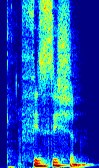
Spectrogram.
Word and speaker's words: physician: a little bit clearer physician wow complicated word sounds like fizzy like a fizzy drink phys physician F so it's a voiced z z that n is almost disappears physician and the stress on the SI or the Z physician can also talk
